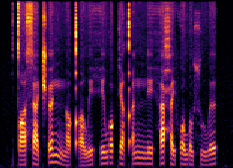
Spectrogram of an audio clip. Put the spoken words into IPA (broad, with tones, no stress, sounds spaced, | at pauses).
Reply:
tˤ a˩˥ s a˩˥ t͡ʃʼ œ˥ nː ɔ˩ qʼ ɔ˩ w e˥˩ h e˥ w ɔ˥ k e˧ qʼ ə˥ nː e˥˩ h a˥ ħ e˩˥ f ɔ˧ w ɔ˩˥ sʷ ə˧ w ə˥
